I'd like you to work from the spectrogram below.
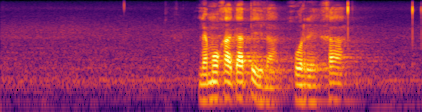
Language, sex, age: Northern Sotho, male, 35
